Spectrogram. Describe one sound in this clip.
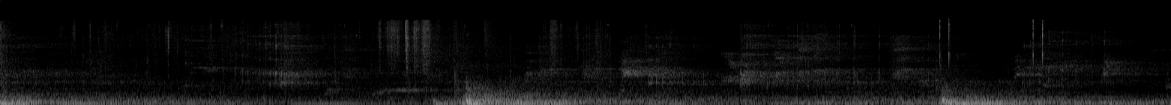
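Footsteps shuffle softly over a littered floor.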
